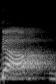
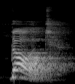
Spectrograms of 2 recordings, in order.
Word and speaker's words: doubt: students number one doubt usually this word is pronounced dub by many learners or english users however the correct pronunciation should be dot in fact the son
